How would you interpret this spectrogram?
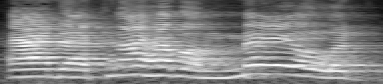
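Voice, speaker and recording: A man's voice: very high voice, normal speed. A man hosting a live improv comedy show, playfully working the audience from a theater stage. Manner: playful, repeats audience shouts back. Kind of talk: live comedy crowd work. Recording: very echoey theater, audible crowd.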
